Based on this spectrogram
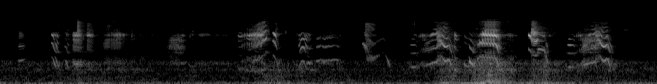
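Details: Rose-ringed parakeets in a flock at a bird feeder chattering to each other: a continuous run of short harsh, buzzy squawks and rasping notes, rising to a louder flurry over six seconds.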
